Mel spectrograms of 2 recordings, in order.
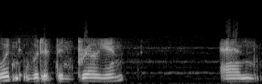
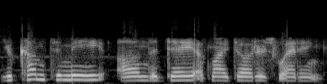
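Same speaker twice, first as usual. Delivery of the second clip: put-on Godfather-style Italian accent, slowed; 3 semitones higher than usual. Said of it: "doing a stereotypical Italian accent".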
